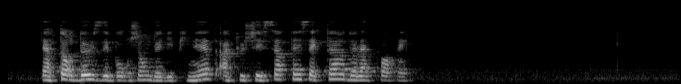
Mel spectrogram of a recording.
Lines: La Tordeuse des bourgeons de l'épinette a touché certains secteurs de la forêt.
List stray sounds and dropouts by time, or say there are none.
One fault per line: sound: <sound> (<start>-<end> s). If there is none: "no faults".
no faults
